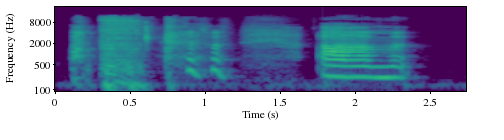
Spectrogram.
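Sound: throat clearing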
